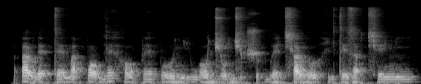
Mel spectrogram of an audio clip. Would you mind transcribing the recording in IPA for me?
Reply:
ʔ a̰˦˨ ʊ̯ l ɛ˦ ʔ t ɛ˨ m ä˦ ʔ p ɔ̰˦˨ ɡ ɛ˦ h ɔ˨ p ɛ˦ p o˨ ʊ̯ ɲ i˦ w ɔ˨ d͡ʑ o̰˦˨ ʊ̯ d͡ʑ ʊ˦ ʔ ʃ ʊ˦ ʔ b ɛ˨ t͡ɕʰ a̰˦˨ ʊ̯ l o̰˦˨ ʊ̯ h i˦ t ḛ˦˨ z ä˦ ʔ t͡ɕʰ e˦ ɲ ĩ˦

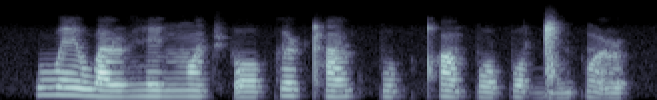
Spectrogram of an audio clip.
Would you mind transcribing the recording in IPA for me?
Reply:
w e w a ɭ ɦ e ŋ ɔ̃ t͡ʃʼ o k ø ʈʰ ã ʈ p u k qʰ ũ p o p o ɡ͡ǁ ẽ k õ ɭ

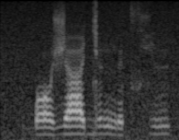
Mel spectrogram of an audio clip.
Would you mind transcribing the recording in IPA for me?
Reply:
ɓ ɔ˩ ʒ a˧ ɟ ɘ˧ ŋ ɘ˩ t͡s ç ɨ˧

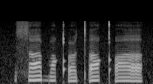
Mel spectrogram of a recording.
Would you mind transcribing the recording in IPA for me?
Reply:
s a b a qʼ œ tʼ a qʼ a

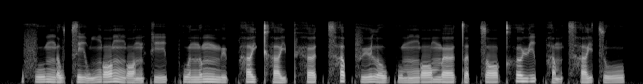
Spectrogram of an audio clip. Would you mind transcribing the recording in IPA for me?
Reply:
f uː˨˧ ŋ ɐ˨ w t͡s iː˨˩ w ŋ ɔː˨˥ ŋ ɔː˨˩ n k iː˨˥ p̚ kʷ ɐ˧ n ʊ˧ ŋ m yː˨ p̚ h ɐ˧ j kʰ ɐ˨ j pʰ œː˨˥ t̚ t͡sʰ ɐ˥ p̚ f yː˨˥ l o˨ w kʷ ɐ˨ m ŋ ɔː˨˧ m œː˨˧ t̪ ɐ˨ t̚ t͡s ɔː˨˧ kʰ ɵ˥ ɥ iː˥ p̚ h ɐ˨˩ m t͡sʰ ɐ˨˥ j t͡s uː˨˧

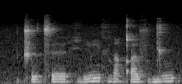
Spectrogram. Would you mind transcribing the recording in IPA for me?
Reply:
t͡ʃʼ u t͡sʼ øː h e̤ m ʏ ŋ ħ ṳ ə̯ qʼ ʏ sʷ ə̤ ɡʲ u

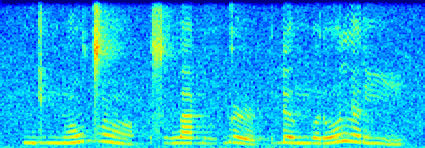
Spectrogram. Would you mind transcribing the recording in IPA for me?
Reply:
ŋ ɡ i ŋ ɡ ɔ̃ w d͡z ɔ̃ | s o̤ w a ɠ o̤ ɡ ə˞ | ɗ ə ŋʷ ɤ ɾ o l ə ɾ i

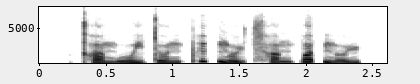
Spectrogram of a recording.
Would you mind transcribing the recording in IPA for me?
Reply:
kʰ ɐ˨˩ m uː˨ j t̪ ɵ˨ n pʰ ɪ˥ k̚ ŋ ɵ˨ ɥ t͡sʰ ɐ˨˩ ŋ p ɐ˥ t̚ n̪ ɵ˨˧ ɥ

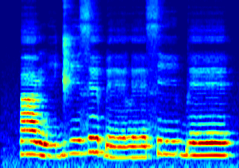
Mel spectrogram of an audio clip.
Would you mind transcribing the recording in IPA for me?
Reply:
a˧ ŋ i˨ d͡ʒ i˧ z e˦ ɓ eː˨ l e˧ s iː˧ b eː˧

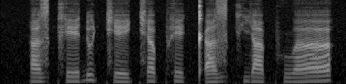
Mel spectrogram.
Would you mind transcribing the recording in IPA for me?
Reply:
a z kʰ e ɗ u cʰ e cʰ ɐ pʰ e kʼ a z kʰ j a pʰ w ʌ

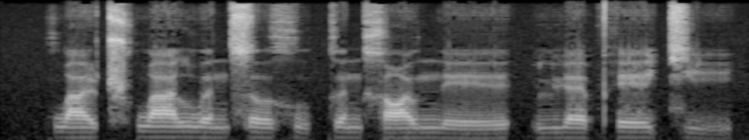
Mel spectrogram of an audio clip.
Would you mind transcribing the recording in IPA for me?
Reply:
k w a˨˦ ɪ̯ ʈ͡ʂʰ w ä˦ l w ə˨˦ n s ɤ˨˦ x ṵ˨˩ k ə˥˨ n x ɑ˦ ʊ̯ n̪ e˨˦ ɪ̯ | l ɥ ɛ˨˦ pʰ e˦ ɪ̯ t͡ɕ ḭ˨˩

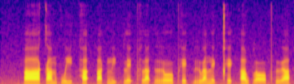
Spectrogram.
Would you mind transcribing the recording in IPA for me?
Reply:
p aː˦˥ k a˦˥ m k w iː˨˩ t̚ h a˥˩ ʔ p a˨˩ k̚ m i˨˩ ʔ p l e˦˥ ʔ pʰ l a˨˩ t̚ r oː˥˩ pʰ e˥˩ k̚ r u˦˥ a̯ n e˥˩ k̚ pʰ e˥˩ k̚ ʔ a˥˩ w p l ɔː˩˦ pʰ ɯ˦˥ a̯

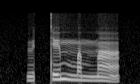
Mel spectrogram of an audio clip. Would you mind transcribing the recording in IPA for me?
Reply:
ɨ tː e mː ɐ mː ã

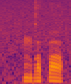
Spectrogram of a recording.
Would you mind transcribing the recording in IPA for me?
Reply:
ŋ ɡ ɒ p ɒ

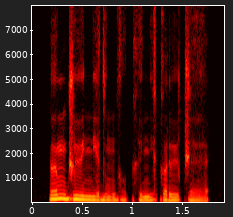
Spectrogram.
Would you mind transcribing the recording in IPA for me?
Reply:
ø m d͡ʒ yː nʲ ɛ d u m dʱ o̤ kʰ e̤ nʲ æ̤ k œ ɾ yː t͡ʃ ɛ̤

